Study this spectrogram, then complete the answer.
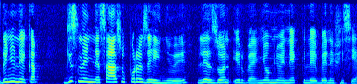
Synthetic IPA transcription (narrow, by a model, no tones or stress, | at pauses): dɐɲunɛkɐt̚ | ɡisnɐɲnɐsaːsupɾɔzehiɲɐwelɛzɔːniɾbɛɲɔːmɲɔːjnɛkːəlɛbenefisiɛː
